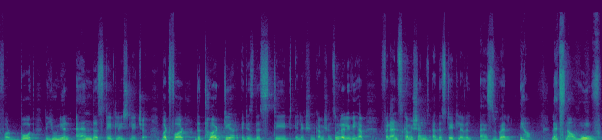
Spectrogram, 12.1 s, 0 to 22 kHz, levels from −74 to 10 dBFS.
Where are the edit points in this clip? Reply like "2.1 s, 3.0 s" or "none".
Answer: 10.4 s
